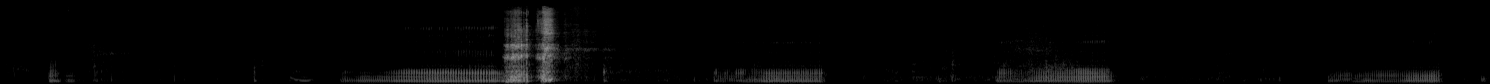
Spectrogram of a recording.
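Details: French Bulldog snoring while asleep with eyes open, soft rasping breaths in bursts every few seconds, one louder snort-like rustle near the middle, indoors.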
